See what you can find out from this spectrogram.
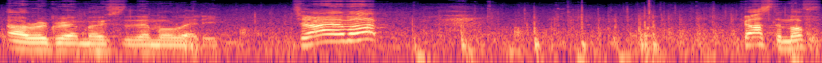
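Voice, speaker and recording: An actor playing a sly, sneering pirate turncoat who drawls and taunts smugly. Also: male voice, mid-range voice, wildly swooping pitch, measured pace, sharp tone, exaggerated voice. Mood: smug, taunting. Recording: noisy sound behind the voice.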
